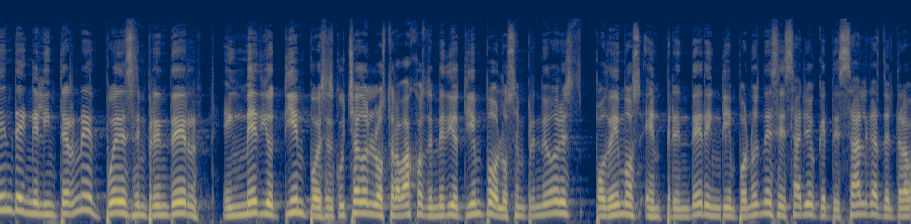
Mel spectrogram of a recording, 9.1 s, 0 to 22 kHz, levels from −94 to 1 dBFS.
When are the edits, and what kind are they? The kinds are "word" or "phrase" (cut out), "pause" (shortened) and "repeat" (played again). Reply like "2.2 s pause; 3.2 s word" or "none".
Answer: 2.1 s pause; 7.2 s word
